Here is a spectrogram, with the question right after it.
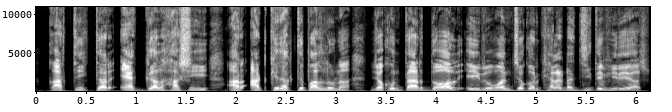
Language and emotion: Bengali, happy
